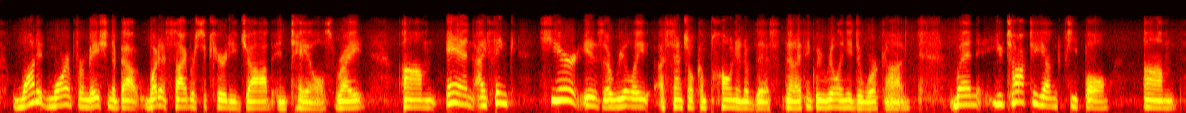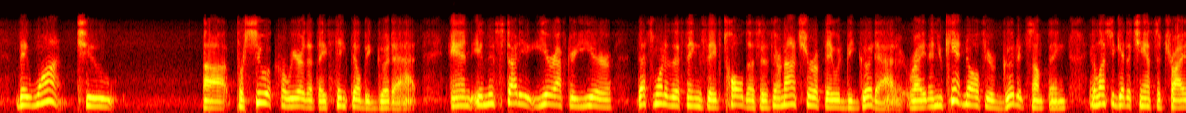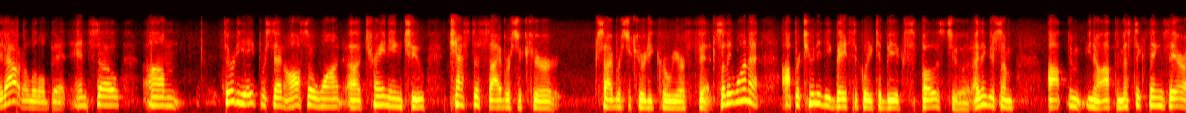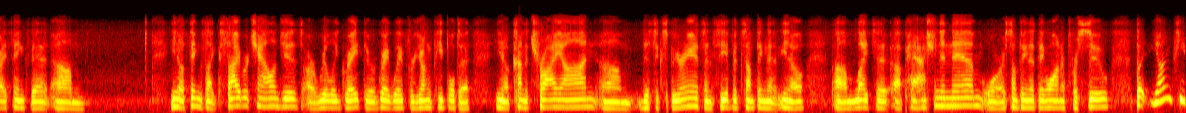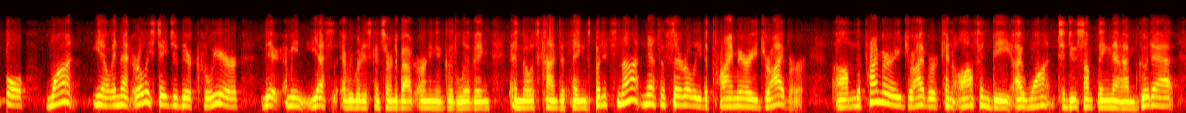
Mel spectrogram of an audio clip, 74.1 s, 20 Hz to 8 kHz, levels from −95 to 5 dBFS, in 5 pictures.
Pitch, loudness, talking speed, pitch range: 145 Hz, -24 LUFS, 195 wpm, 130-175 Hz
